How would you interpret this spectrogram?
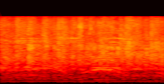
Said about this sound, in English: Somebody give the Lord a real clap in here.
